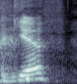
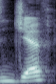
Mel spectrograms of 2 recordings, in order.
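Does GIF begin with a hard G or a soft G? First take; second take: hard G; soft G. First: The word begins with a hard g sound. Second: The word begins with a soft j sound. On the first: The speaker calls it right. "It's a hard J for the word that it's abbreviated" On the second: The speaker calls it wrong. "but it's a soft J sound"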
